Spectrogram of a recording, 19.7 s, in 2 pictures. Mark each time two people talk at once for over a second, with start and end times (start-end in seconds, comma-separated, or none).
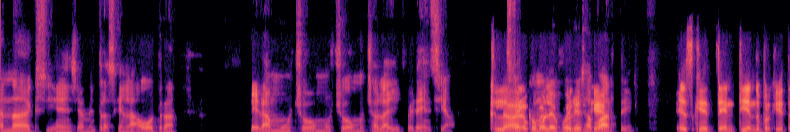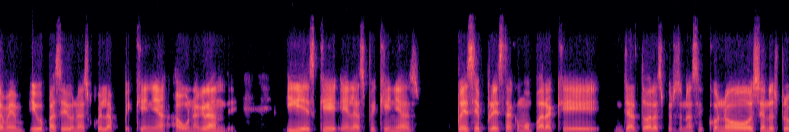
6.2-7.6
